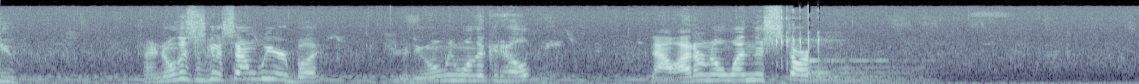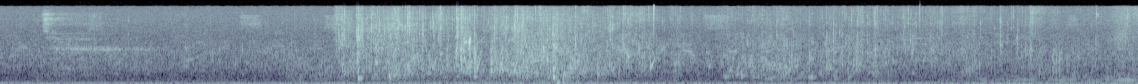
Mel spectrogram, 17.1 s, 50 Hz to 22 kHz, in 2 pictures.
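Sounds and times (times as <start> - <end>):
water splashing and sloshing: 10.7 - 16.8.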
